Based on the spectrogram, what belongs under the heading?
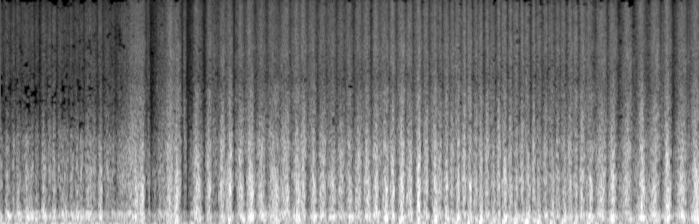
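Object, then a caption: Foam microphone windscreen. A black foam windscreen on a studio microphone, soft and porous, is scratched and tapped fast by the fingertips and nails of both hands, with the audio sped up to double speed. The result is a dense, rapid stream of muffled, bassy thumps and scratchy rustles, heavy in the low end with almost no bright content, each hit dying away almost instantly.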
